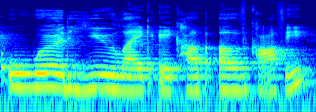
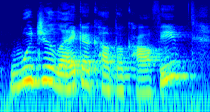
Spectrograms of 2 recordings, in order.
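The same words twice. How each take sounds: First: The word 'of' is said fully with its v. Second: The word 'of' is reduced to a short 'uh'. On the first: The speaker calls it wrong. "We don't say" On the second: The speaker calls it right. "We say uh"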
